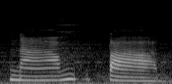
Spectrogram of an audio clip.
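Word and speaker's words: น้ำตาล: word for this item it is nam bam means sugar or sweetener the first syllable syllable is nam um make it a long long wow Nam and long vowels for both suitable let's try again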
